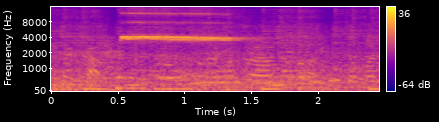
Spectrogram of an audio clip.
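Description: Referee's whistle: one steady, high blast lasting just under a second, starting about half a second in, over the chatter of players and spectators.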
